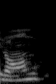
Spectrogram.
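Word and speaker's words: wrong: यहां पर और में डब्लू साइलेंट होता है डब्ल्यू आर ओ एन जी रॉन्ग कि डब्लू जो है यहां पर वह साइलेंट होता है लिखते हम हैं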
